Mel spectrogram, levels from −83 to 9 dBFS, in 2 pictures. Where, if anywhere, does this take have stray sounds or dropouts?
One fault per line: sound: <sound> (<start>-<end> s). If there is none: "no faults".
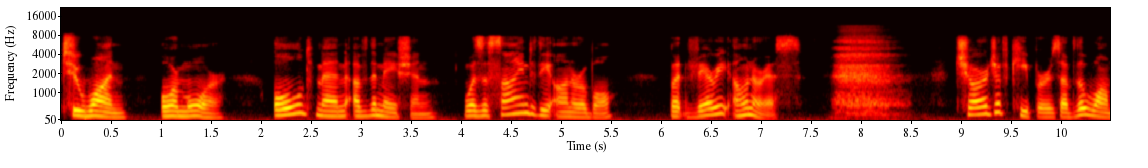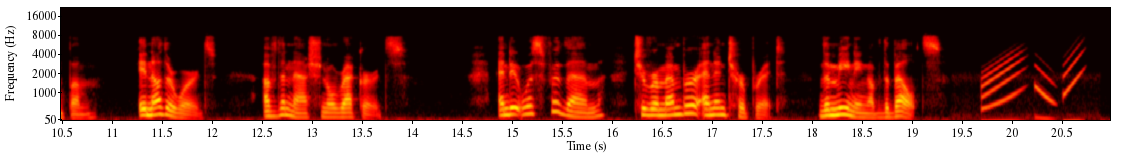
sound: sigh (7.7-8.5 s)
sound: chirp (19.7-20.8 s)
